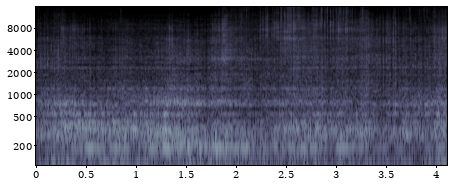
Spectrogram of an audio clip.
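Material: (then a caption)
Plastic. Long nails of both hands scratch and drag lightly across the top of a large, black, textured, hollow-molded plastic lap tray. The result is a steady, soft, raspy scraping with a low hollow body that stays even for the whole clip.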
